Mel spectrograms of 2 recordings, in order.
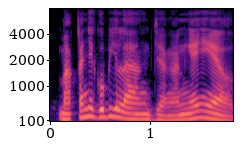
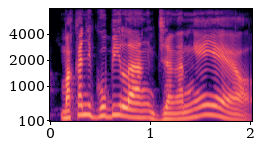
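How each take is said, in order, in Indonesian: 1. Diucapkan dengan datar, tanpa ekspresi. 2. Diucapkan dengan intonasi yang hidup dan ekspresif. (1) "flat, datar, mukanya nggak ada ekspresi" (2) "intonasi nada ekspresi berbeda"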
